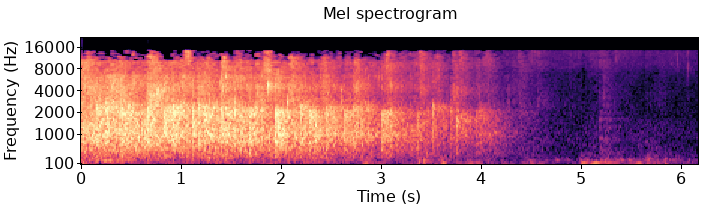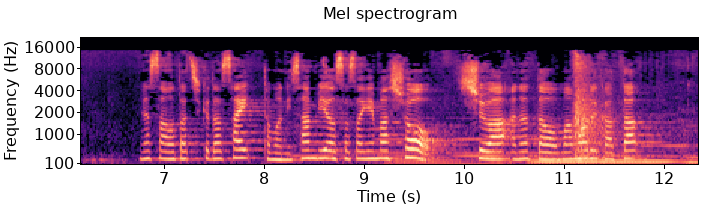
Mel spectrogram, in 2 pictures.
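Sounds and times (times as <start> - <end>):
audience applause: 0.0 - 4.4
speech: 6.8 - 11.9.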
